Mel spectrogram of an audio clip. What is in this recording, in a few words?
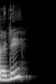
"Ready", Vocal Samples, Words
